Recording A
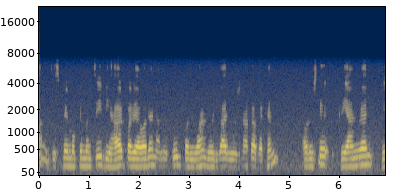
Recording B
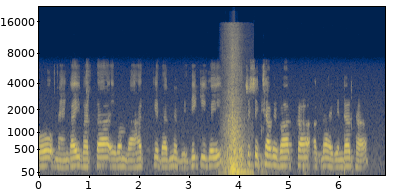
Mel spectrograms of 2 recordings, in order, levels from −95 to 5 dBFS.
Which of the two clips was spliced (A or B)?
B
